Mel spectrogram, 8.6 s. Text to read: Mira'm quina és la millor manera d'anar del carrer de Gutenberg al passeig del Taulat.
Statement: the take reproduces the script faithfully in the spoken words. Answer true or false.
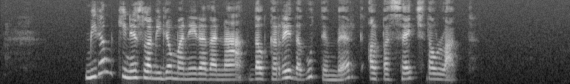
false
